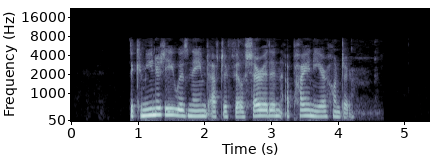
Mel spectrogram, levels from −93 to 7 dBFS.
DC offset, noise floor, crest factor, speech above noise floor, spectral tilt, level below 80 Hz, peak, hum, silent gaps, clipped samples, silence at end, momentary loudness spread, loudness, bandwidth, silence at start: under 0.1%; -84 dBFS; 16 dB; 67 dB; -6 dB/octave; -58 dBFS; -4 dBFS; none; none; under 0.1%; 1.15 s; 11 LU; -18 LUFS; 7.6 kHz; 0.9 s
